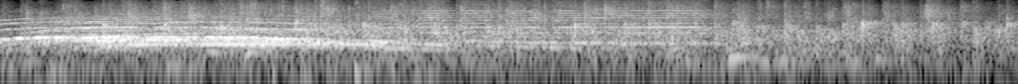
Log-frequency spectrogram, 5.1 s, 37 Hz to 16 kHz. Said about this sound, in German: Unser Präsi hat das Ganze organisiert und der Vorstand uns die 2 Tage dirigiert. Dafür ein großer Applaus und ganz viel Dank, denn jetzt haben wir endlich viel Geld im Schrank.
